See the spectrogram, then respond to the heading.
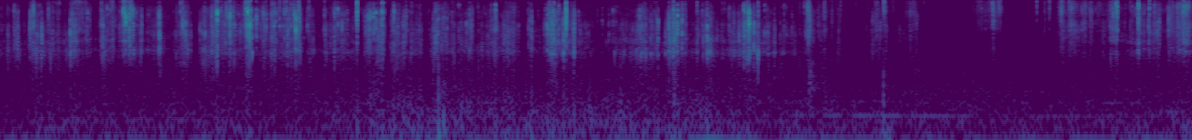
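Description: A plastic beaded ornament is rubbed and squeezed by fingertips, giving dense, bright crinkling and clicking with many sharp, short ticks. The clicks come in rapid bursts for the first ten seconds, then thin out to sparser, quieter ticks before picking up again near the end.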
